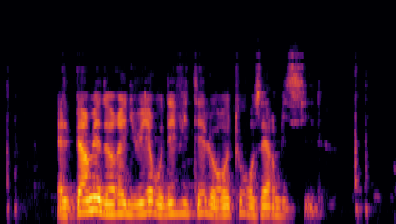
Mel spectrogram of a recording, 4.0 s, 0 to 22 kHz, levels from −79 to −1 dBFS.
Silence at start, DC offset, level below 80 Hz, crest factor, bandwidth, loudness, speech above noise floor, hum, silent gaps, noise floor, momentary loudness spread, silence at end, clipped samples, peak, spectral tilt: 0.6 s; under 0.1%; -64 dBFS; 20 dB; 9.4 kHz; -20 LUFS; 33 dB; none; none; -53 dBFS; 16 LU; 0.4 s; under 0.1%; -2 dBFS; -5.5 dB/octave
